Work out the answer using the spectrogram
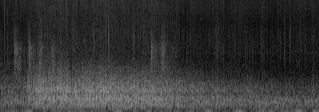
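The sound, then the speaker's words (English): A cannon blast destroys a fort in a deep, loud, sustained roar that swells quickly and rumbles steadily for several seconds, easing slightly toward the end. “It's awesome, sir, that blast. I think, why, yes, it's even taken the fort with it.”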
